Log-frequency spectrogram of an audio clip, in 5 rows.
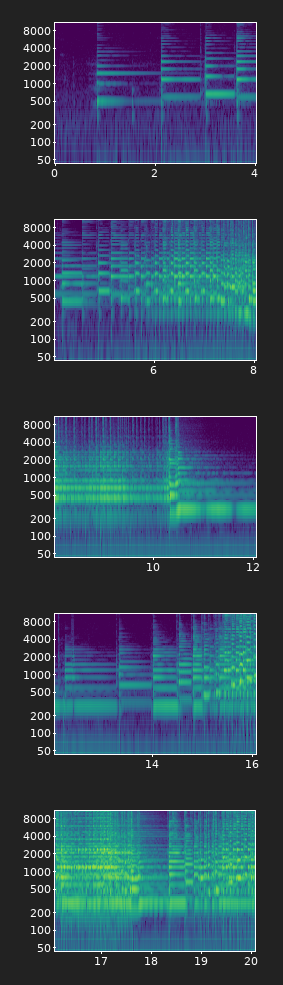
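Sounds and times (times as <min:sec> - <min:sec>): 
liuqin playing: 0:05.4 - 0:12.7, 0:14.0 - 0:20.0.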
